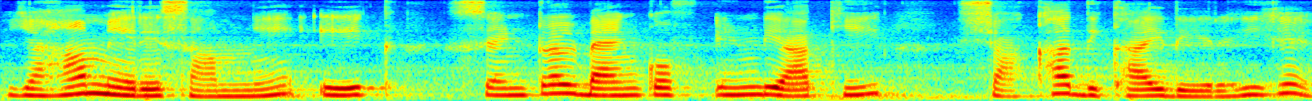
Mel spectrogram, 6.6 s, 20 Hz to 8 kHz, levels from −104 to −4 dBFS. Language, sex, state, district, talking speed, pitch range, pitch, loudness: Hindi, female, Gujarat, Gandhinagar, 130 wpm, 185-215 Hz, 205 Hz, -15 LUFS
